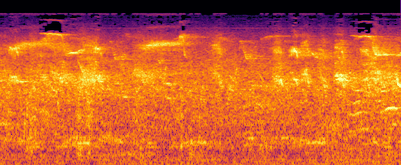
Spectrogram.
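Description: Birds chirping and whistling: many short, high calls overlapping over a steady background hiss.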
